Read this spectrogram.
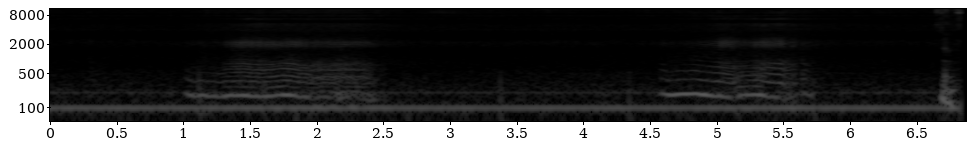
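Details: A sleeping cat giving two soft, buzzy snoring breaths over a steady low electrical hum; snoring.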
